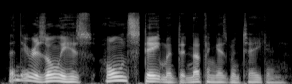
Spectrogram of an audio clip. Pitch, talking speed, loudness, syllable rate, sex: 120 Hz, 245 wpm, -17 LUFS, 6.9 syllables/s, male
